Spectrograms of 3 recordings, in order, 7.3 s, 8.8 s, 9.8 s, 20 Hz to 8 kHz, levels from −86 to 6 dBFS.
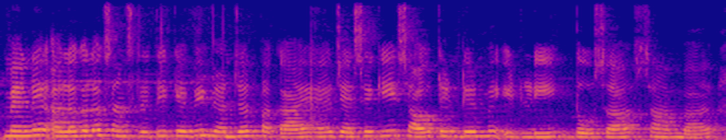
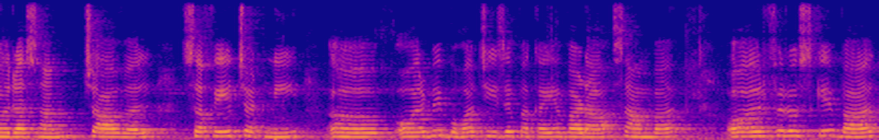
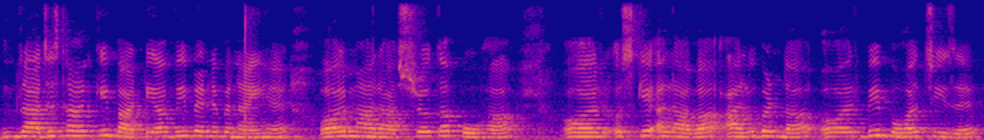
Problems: background sounds at intervals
